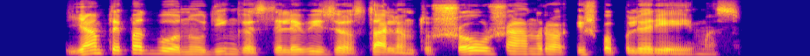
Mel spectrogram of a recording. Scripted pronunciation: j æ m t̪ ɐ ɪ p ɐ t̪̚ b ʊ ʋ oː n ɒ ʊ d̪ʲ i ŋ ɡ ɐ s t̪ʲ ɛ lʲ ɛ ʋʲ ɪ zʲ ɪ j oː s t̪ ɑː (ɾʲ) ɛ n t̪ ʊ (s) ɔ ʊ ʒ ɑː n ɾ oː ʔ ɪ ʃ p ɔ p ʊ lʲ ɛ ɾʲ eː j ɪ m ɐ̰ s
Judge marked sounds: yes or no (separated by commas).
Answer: no, no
